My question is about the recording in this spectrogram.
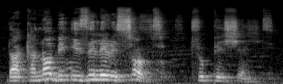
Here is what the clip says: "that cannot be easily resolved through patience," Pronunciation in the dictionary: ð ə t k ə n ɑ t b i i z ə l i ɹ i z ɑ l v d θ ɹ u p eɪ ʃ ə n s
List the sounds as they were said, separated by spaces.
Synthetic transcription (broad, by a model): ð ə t k ə n ɑ t b i i z ə l i ɹ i s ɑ v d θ ɹ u p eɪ ʃ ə n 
